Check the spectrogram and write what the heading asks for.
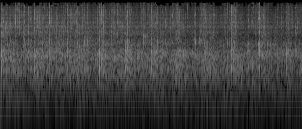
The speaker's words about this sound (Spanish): ¿Podemos dar un aplauso fuerte al Señor?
